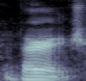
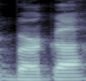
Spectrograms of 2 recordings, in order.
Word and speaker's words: Berge: of player he is now you may say that I'm pronouncing his name incorrectly but I assure you I watched a video of an interview with sander Burge or burga or something like that and um he himself said it switches all the times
